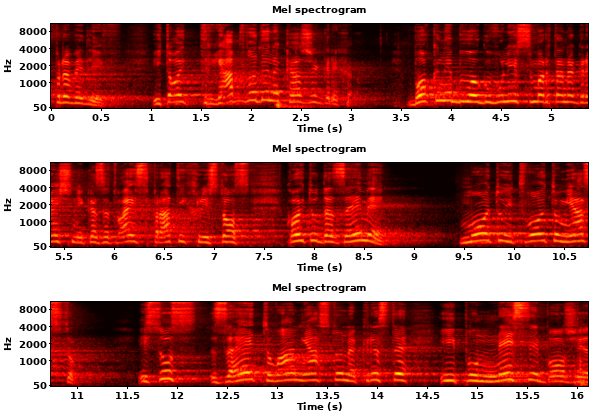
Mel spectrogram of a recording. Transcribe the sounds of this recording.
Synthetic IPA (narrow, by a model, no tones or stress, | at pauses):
spɾɐvɛd̪lḭfit̪ɔjt̪ɾʲjabvəd̪ɐnɐkaʒɛɡɾɛxə̰ | bɔknɛblˠɐɡovolifsməɾt̪ənɐɡɾɛʃnikəzɐt̪ovaispɾat̪ixɾist̪ɔskɔjt̪od̪ɐzɛmɛ | mɔɛt̪oit̪vɔɛt̪omʲjast̪o | isuszɐɛt̪ovamʲjast̪onɐkɾɤst̪əiponɛsɛbɔʒiə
